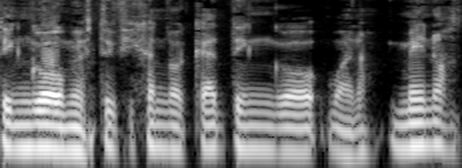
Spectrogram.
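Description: A man speaks with a very deep, low pitch and a dark, mellow tone. The recording is very clean with a silent background, and the sound is dry and close with no echo. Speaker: screenwriter podcast co-host. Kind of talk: casual film analysis chat.

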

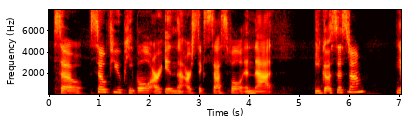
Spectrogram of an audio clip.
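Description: With a normal speaking voice, a woman talks at a fairly low pitch with ordinary pitch variation. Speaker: business coach and founder. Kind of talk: interview conversation. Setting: video call.

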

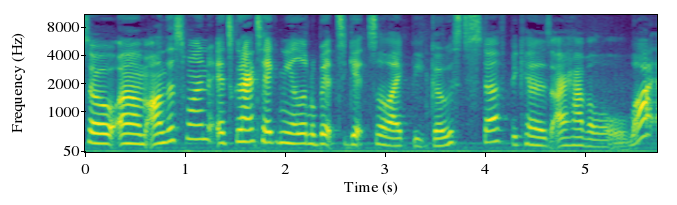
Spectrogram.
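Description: Against noticeable background noise, a woman speaks with lively intonation at a fairly high pitch. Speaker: podcast co-host. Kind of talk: casual, many fillers like "like".

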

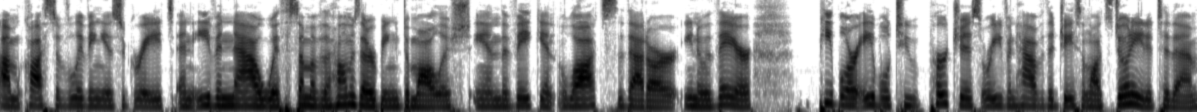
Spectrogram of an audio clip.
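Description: In a very clean recording with a silent background, someone speaks at a moderate pace with a Midwestern US accent. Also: woman, medium pitch for a woman. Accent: US Midwest. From Youngstown, Ohio (born in Poland). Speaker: city councilwoman. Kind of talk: interview. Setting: outdoors on a front porch. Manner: animated.

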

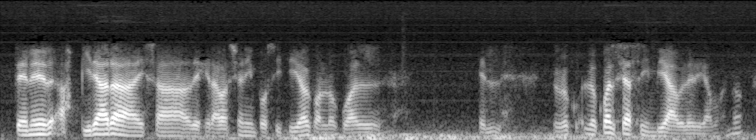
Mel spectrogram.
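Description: Very deep and low, a man's voice moves at a fairly slow pace with ordinary pitch variation and big swings in loudness. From Argentina, Posadas (Misiones). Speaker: university professor and political candidate. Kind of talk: radio interview. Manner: halting, with repetitions.

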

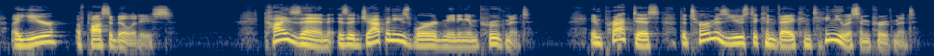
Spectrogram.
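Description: A man with a medium-pitched, bright, sharp voice and vocal fry talks at a moderate pace, his pitch swinging very widely. The recording is very clean, with a silent background. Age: 30s. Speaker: podcast host. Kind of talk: scripted narration.

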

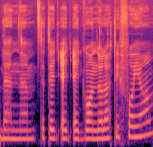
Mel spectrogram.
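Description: A woman's fairly high voice at a moderate pace, in a very clean recording with a silent background and a dry, close sound with no echo. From Hungary, born in Pécs, international family. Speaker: graphic artist. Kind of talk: casual interview chat. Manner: hesitant, thoughtful.

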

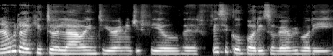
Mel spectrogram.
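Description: A woman's medium-pitched voice, an unremarkable speaking voice. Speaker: meditation leader on a group call. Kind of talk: guided meditation, slow spiritual visualization with breath cues. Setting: live group call. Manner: slow, soothing, hypnotic cadence with long pauses; gently repetitive, affirming and warm.

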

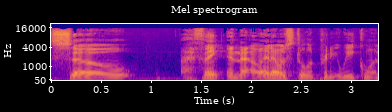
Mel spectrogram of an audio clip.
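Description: The speaker is a man. His voice carries vocal fry. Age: 30s. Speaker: music commentator. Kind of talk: casual chat.

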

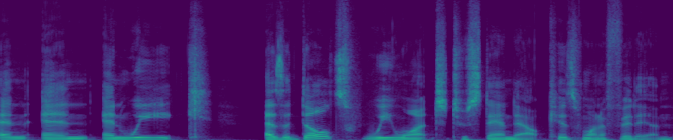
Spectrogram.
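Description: With lively intonation, a woman speaks at a fairly slow pace in a very deep, low pitch. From Oklahoma City, US. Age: 50s. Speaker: founder of empowerment movement. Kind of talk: casual chat. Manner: halting, repeats words.

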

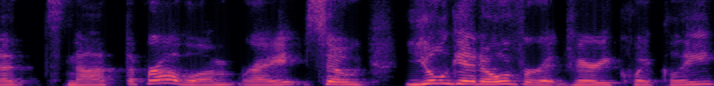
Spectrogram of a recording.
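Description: This woman has an unremarkable speaking voice at medium pitch with lively intonation. The background is quiet. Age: 50s. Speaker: video marketing coach and author. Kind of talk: interview.

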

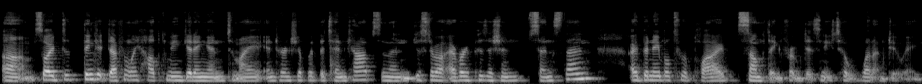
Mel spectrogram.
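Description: A woman's medium-pitched voice with vocal fry and ordinary pitch variation, at a very fast pace with hardly any pauses. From Indiana, Marion. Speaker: sports marketing coordinator. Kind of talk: casual interview.

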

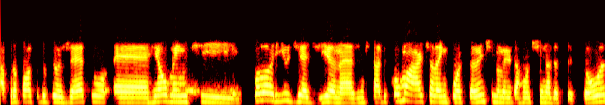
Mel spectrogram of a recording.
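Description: This woman has a normal speaking voice at a medium pitch. Her pace is moderate. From São Paulo coast, Brazil. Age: 20s. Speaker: street musician. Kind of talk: interview.

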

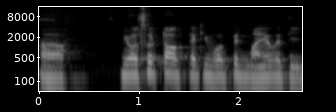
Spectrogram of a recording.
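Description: Speaking at a very fast pace, a man uses a fairly high pitch and a dark, mellow tone that is somewhat breathy. His intonation stays monotone and flat. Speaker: podcast host. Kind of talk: interview.

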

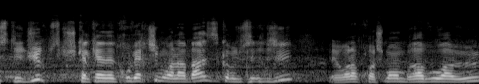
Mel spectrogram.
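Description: Over noticeable background noise, a man speaks at a fairly quick pace. His pitch shows ordinary variation. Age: young. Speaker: prison inmate. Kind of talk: interview.

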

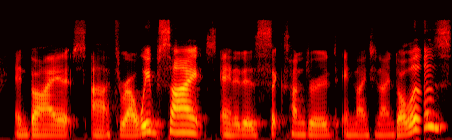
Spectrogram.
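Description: With a New Zealand accent, a woman speaks at a moderate pace in a very deep, low pitch over a quiet background. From New Zealand, Auckland. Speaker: finance educator, co-founder of investing education platform. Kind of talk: podcast interview.

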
